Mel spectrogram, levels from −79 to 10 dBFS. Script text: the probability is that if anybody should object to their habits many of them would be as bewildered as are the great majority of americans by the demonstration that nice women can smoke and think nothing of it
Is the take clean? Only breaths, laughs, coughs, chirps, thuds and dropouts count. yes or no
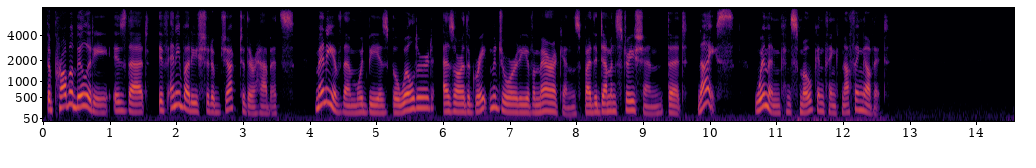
yes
